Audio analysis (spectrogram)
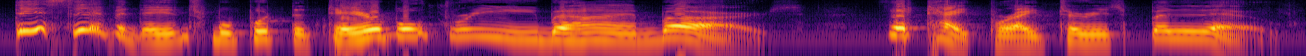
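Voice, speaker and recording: Basil, a woman doing a calm stern detective. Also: medium pitch, unhurried.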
